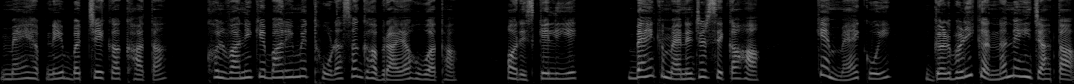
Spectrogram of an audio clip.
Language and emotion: Urdu, fearful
